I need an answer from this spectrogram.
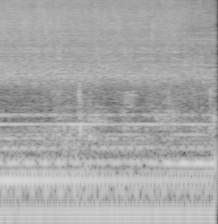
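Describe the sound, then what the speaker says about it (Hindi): A bathroom tap turns on by itself and water runs in a steady, even rush throughout, with a low hum beneath and no voices. "तभी अचानक नल अपने आप चालू हो जाता है"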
